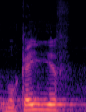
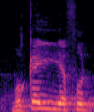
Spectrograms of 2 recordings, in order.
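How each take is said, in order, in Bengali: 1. শব্দটি একটি খালি ব্যঞ্জনবর্ণ দিয়ে শেষ হয়। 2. শব্দটি স্বরধ্বনি এবং n দিয়ে শেষ হয়।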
